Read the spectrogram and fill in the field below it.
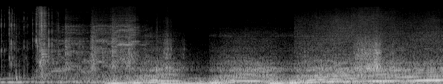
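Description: A motorbike engine starts up and revs, rising in pitch.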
